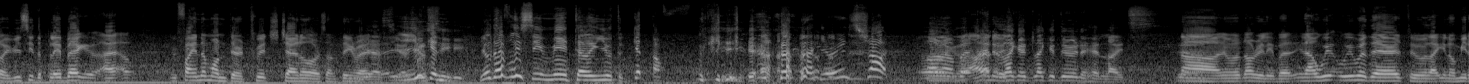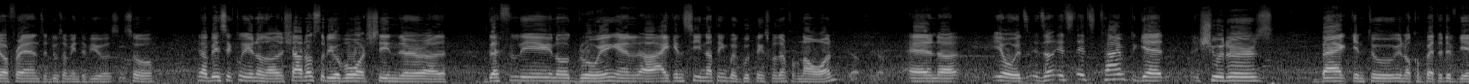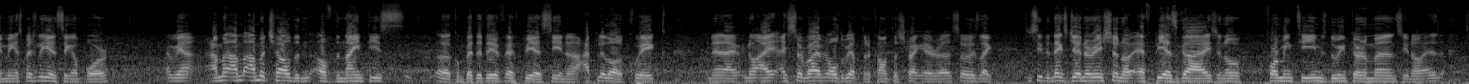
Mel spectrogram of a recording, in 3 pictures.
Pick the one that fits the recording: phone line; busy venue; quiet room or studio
busy venue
